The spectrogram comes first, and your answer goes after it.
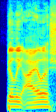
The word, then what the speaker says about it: Billie Eilish: speaking of like young girl entertainers, I want to talk to Billie Eilish.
